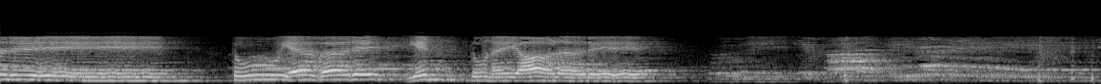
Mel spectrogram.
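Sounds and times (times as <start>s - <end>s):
congregation singing a hymn: 0.0s - 11.0s.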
